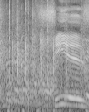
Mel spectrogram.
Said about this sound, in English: Clap it up for her.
